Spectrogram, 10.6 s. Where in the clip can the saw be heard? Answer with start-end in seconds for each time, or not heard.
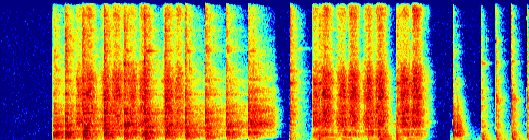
1.5-3.7, 6.2-8.6.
